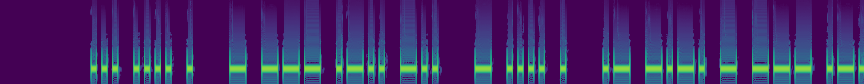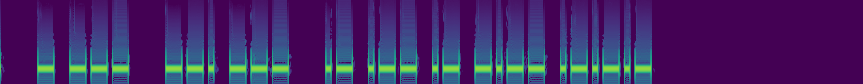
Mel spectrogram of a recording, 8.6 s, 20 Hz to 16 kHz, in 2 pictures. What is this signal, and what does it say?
Morse code, heard as a keyed tone, about 44 wpm, 700 Hz. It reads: SHE TOLD THE ACTOR TO GO AWAY.
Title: Sentences from Top 1500 Words 45wpm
